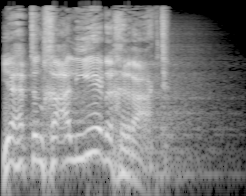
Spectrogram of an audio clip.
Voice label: Speech Friendly Fire Hit Alert, NL; World Of Warships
